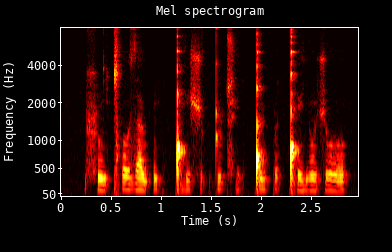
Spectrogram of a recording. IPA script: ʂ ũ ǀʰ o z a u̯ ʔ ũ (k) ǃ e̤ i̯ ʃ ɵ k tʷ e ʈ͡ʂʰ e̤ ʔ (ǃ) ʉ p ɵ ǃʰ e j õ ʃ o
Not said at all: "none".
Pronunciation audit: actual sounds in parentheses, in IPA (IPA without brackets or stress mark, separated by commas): k, ǃ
